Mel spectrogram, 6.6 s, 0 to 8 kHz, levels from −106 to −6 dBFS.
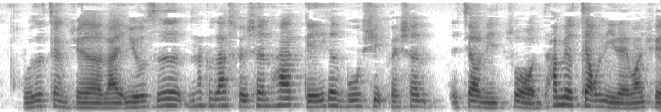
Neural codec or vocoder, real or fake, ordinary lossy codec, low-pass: none; real; none; 7.2 kHz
